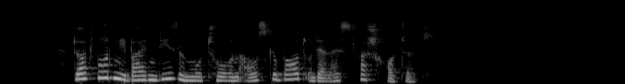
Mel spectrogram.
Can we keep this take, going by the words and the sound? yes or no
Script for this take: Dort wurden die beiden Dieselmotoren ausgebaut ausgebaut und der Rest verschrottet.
no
